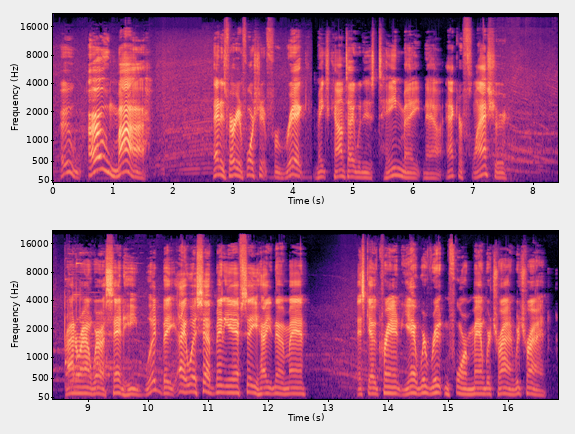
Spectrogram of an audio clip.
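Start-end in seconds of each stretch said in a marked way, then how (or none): 10.4-16.6 fake American accent, exceptionally badly done. A commentator greets someone and cheers a player on; exceptionally bad American accent. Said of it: "this isn't my usual accent. I'm doing American".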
